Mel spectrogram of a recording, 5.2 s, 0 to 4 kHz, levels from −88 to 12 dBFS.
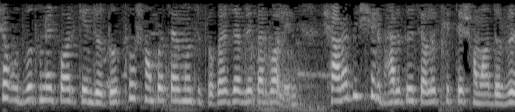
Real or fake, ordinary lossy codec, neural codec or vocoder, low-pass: real; none; none; 3.6 kHz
